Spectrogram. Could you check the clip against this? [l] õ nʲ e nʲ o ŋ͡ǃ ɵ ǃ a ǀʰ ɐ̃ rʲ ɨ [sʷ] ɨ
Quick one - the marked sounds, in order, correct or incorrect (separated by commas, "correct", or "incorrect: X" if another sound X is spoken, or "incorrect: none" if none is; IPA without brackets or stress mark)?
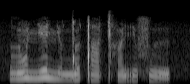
correct, correct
